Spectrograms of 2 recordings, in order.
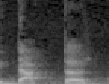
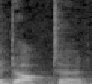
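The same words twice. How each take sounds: First: डॉक्टर said with a flat a, like "daktar"; wrong pronunciation. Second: डॉक्टर said with a rounded open o, as in "doctor"; correct pronunciation. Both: Shown as a demonstration. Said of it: "न कि डॉक्टर".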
